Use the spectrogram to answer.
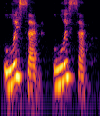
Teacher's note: Como podemos escuchar, la fuerza está al inicio. Listen. Por ende, termina en consonante, vocal, consonante, es regular, pero la fuerza está al inicio, entonces no lo vamos a duplicar, ¿sí?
